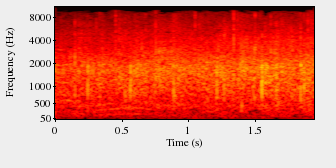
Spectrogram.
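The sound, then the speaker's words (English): A crowd of people claps steadily, a dense, even patter of many hands sustained throughout at moderate volume, without any voices standing out. “Yeah, clap for that.”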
